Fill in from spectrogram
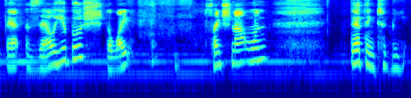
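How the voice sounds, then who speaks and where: An older woman chatting casually and rambling as she embroiders at home, self-deprecating, with a loud projecting voice. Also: medium pitch, lively intonation, slow pace, noisy background. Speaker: craft vlogger. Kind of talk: casual chat while embroidering.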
